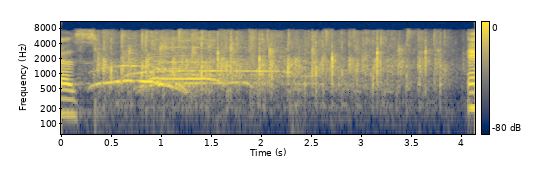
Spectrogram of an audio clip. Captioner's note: cheers, applause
